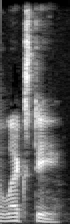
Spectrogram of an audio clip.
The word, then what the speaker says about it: LXD: goal is to well manage containers so if lexd is not a container type oven by itself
